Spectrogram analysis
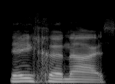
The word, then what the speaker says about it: Degenaars: Degennaars. It's a very Dutch "g".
